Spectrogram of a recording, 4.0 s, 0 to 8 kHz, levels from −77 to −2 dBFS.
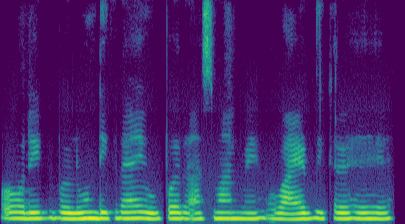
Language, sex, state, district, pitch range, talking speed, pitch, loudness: Hindi, female, Gujarat, Valsad, 205-215 Hz, 175 wpm, 210 Hz, -11 LUFS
